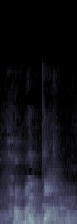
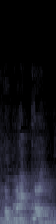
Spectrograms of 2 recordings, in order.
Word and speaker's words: jamaica: And these are my Jamaica. That's how they say it in Mexico, Jamaica, which is Jamaica tacos. They call hibiscus Jamaica or Jamaica in Latino countries or in particular Mexico.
